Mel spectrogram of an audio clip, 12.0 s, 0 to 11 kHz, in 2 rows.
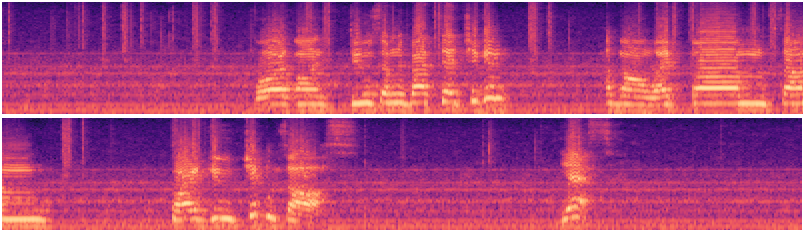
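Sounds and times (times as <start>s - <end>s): steady tonal hum: 0.0s - 12.0s.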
